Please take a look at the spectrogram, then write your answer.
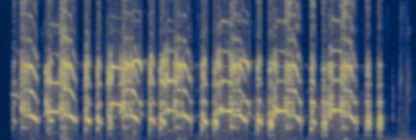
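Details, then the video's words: Grey francolin, known locally as dakhni teetar, giving a loud, harsh, rapid run of buzzy, ringing notes. The notes are closely spaced and uneven, about two each second, over roughly four seconds before stopping abruptly, against a quiet background. "grey francolin voice,dakhni teeter ki full awaaz"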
